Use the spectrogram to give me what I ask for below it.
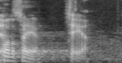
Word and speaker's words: Politeia: incentives for somebody to vote on Politeia or Politeia? Politeia. We actually did ask a Greek person how to pronounce it. So we are relatively sure it's accurate at this point.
